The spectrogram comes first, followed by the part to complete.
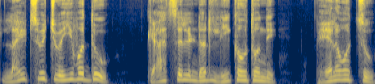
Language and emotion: Telugu, fearful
